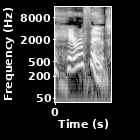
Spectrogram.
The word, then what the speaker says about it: Hereford: Then she went and said, is that a Hereford cow? I was like, that's not even how you say it. You say Hereford.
